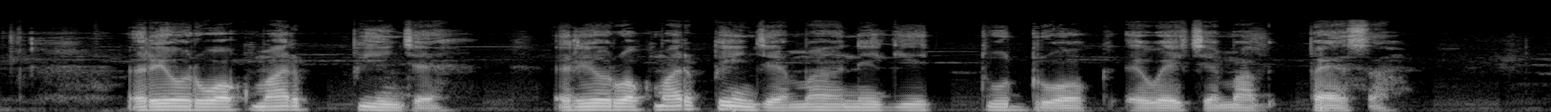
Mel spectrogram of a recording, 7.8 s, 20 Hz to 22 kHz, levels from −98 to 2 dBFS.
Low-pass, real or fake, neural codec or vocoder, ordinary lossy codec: none; real; none; none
